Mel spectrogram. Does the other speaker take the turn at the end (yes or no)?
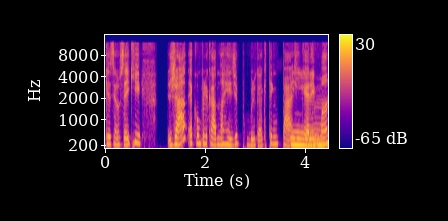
no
